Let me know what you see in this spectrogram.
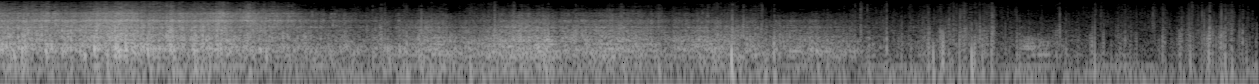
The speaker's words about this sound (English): Hey, quick, get behind the truck. Look out. It's a landslide, and it's right behind us.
